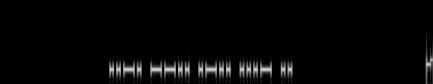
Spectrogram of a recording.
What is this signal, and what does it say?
Morse code, heard as a keyed tone, about 36 wpm, 700 Hz. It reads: FZLVI
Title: Code Groups - 5 Letters - 35wpm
